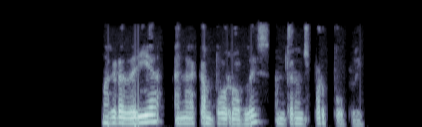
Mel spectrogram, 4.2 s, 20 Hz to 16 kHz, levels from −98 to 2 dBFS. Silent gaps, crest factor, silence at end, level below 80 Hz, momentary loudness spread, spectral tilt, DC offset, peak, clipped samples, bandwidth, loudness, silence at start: none; 18 dB; 0.6 s; -54 dBFS; 15 LU; -6.5 dB/octave; under 0.1%; -6 dBFS; under 0.1%; 8 kHz; -24 LUFS; 1 s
